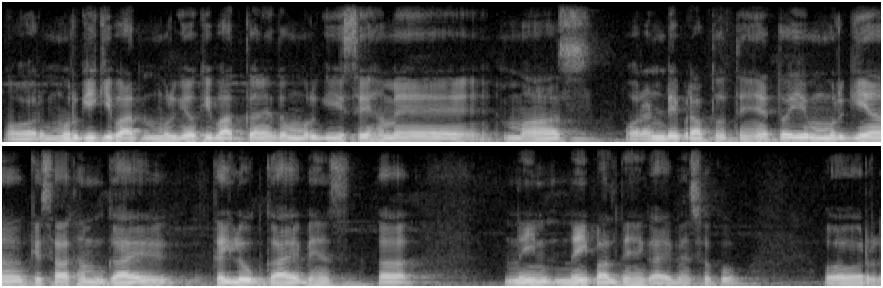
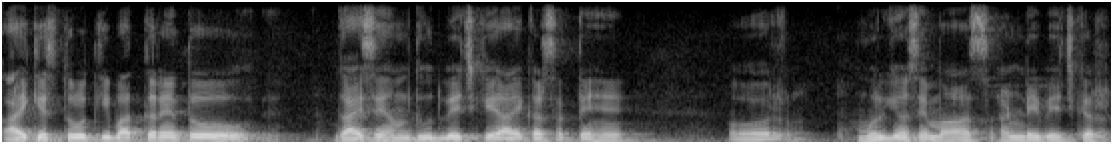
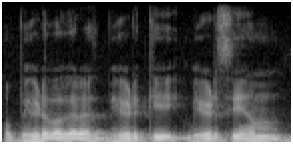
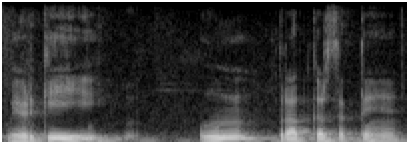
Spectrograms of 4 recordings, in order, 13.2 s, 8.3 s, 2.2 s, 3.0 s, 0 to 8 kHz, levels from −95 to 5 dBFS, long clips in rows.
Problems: none marked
